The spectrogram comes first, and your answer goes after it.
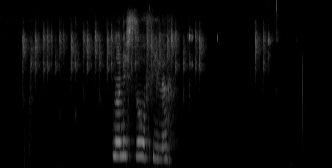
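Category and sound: machine, rapid computer mouse clicking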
